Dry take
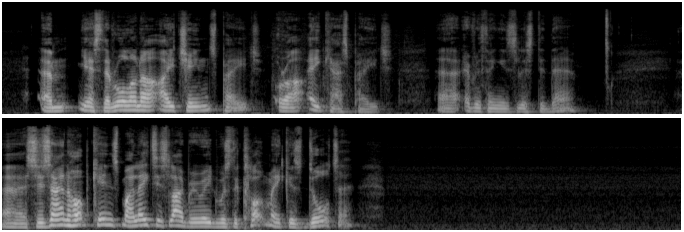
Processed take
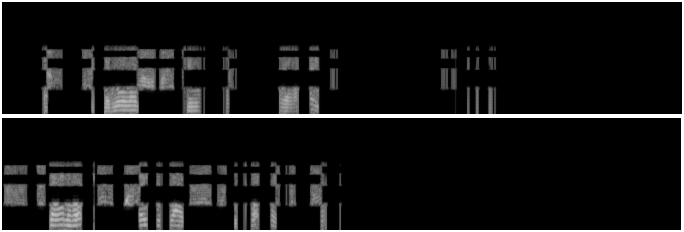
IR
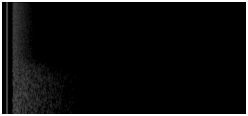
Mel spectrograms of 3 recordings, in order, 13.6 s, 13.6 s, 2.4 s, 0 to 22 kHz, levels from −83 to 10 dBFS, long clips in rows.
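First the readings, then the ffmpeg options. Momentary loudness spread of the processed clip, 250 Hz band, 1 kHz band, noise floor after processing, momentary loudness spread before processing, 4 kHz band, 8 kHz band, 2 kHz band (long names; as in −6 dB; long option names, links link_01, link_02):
20 LU, −5.5 dB, −3.0 dB, below −85 dBFS, 18 LU, −4.5 dB, below −40 dB, −3.5 dB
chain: -af "aresample=8000,aeval=exprs='val(0)*gte(abs(val(0)),0.106)':channel_layout=same,aresample=44100,afftfilt=real='re*gt(sin(2*PI*1.1*pts/sr)*(1-2*mod(floor(b*sr/1024/940),2)),0)':imag='im*gt(sin(2*PI*1.1*pts/sr)*(1-2*mod(floor(b*sr/1024/940),2)),0)':win_size=1024:overlap=0.75"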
